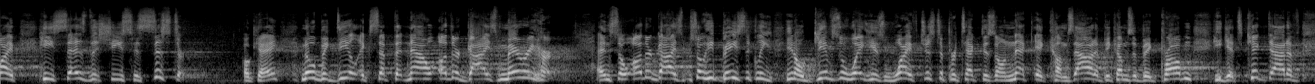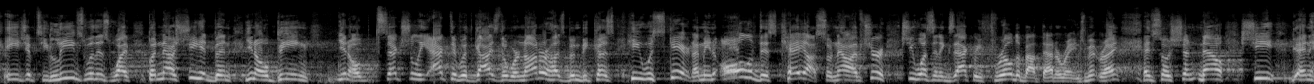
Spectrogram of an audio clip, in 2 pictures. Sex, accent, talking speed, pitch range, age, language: male, American, 230 wpm, 190-245 Hz, 30-49, English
